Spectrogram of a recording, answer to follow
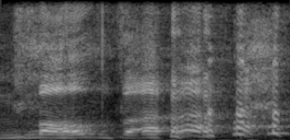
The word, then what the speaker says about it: Mulva: Mulva. To rhyme with vulva.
